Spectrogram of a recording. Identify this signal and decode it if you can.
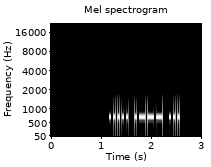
Morse code, heard as a keyed tone, about 28 wpm, 700 Hz. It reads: 5JS
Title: Three Challenging Letter-Number Combinations 28wpm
